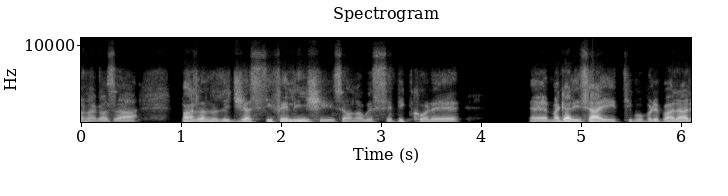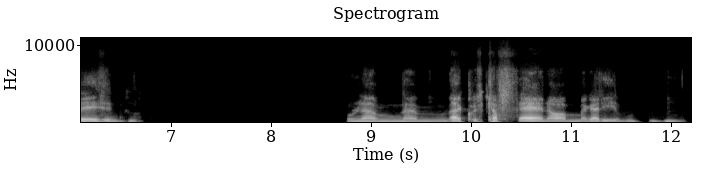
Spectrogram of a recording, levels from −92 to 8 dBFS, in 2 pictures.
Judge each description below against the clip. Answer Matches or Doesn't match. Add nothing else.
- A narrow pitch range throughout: Matches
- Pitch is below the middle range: Matches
